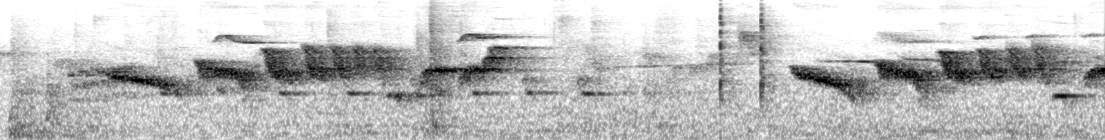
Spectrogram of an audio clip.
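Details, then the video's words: White-rumped shama singing its forest-style song: a run of loud, varied whistled phrases, some sliding and some stepped, delivered in quick succession with brief pauses between. "Chòe Lửa Hót Giọng Rừng"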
